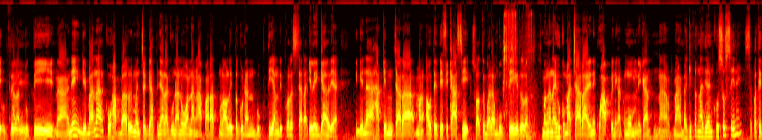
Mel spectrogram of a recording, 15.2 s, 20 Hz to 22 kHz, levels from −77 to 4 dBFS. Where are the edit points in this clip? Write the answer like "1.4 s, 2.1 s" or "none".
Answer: 9.4 s, 10.7 s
